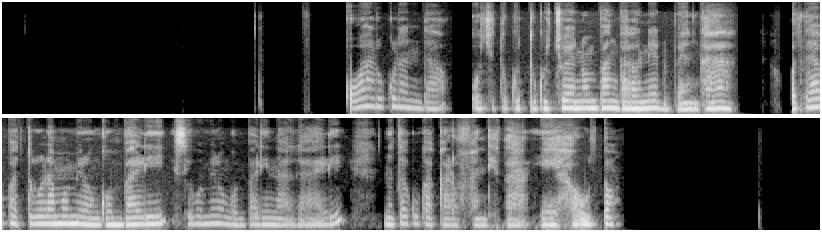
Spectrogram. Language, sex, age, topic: Oshiwambo, female, 25-35, finance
